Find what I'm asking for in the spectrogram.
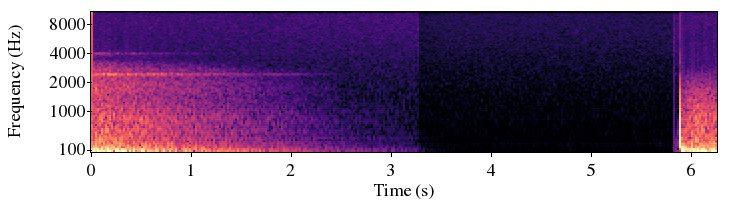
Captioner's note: dramatic sound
